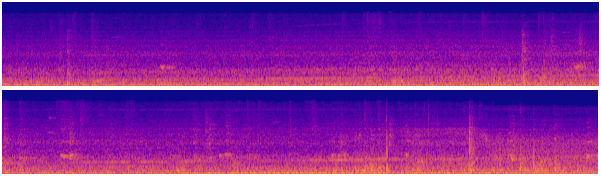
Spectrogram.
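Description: A train's wheels click and knock over rail joints.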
